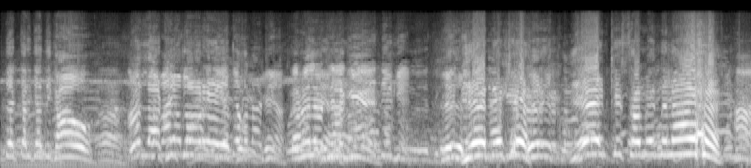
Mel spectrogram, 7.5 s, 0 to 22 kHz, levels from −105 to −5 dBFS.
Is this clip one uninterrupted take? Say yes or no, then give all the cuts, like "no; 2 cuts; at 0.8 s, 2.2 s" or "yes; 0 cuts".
no; 2 cuts; at 1.2 s, 5.6 s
